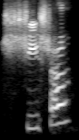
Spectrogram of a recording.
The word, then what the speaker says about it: shisha: to first say that the tobacco component of hookah is pronounced shisha i would like to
